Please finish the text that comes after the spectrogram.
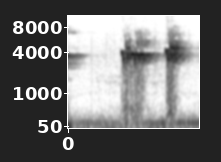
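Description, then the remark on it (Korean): Two bright, high-pitched sparrow chirps ring out roughly half a second apart, each a quick loud burst over a quiet background hum. “이 참새 소리가 일부에 나가는 노래 중간에 나올 거예요.”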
